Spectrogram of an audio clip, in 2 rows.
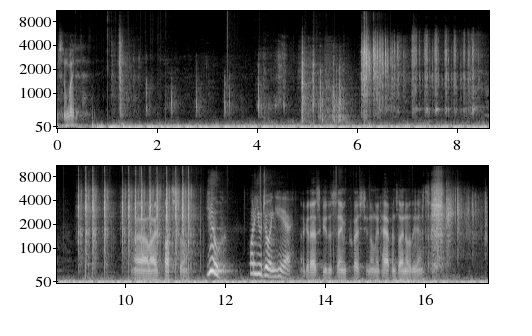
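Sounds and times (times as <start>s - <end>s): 
speech: 0.0s - 0.6s, 10.9s - 16.2s
steady low hum: 0.0s - 17.2s
portable typewriter clacking: 9.0s - 11.4s.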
